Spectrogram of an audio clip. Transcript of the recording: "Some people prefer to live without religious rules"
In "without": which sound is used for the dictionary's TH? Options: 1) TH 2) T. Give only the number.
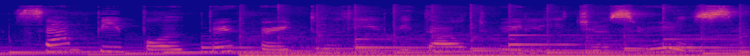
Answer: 2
